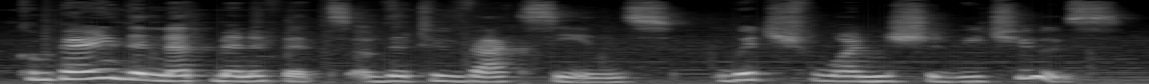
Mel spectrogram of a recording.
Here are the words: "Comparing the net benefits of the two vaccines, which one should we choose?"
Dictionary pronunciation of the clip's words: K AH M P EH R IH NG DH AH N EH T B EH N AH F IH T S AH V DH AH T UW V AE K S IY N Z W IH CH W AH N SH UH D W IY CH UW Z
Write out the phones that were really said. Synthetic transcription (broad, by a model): K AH M P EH R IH NG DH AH N EH T B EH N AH F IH T S AH V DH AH T UW V AE K S IY N Z W IH CH W AH N SH UH D W IY CH UW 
